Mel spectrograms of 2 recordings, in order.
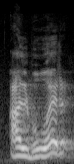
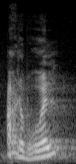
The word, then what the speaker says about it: Albuer: Albuer sí, Arbuel no.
